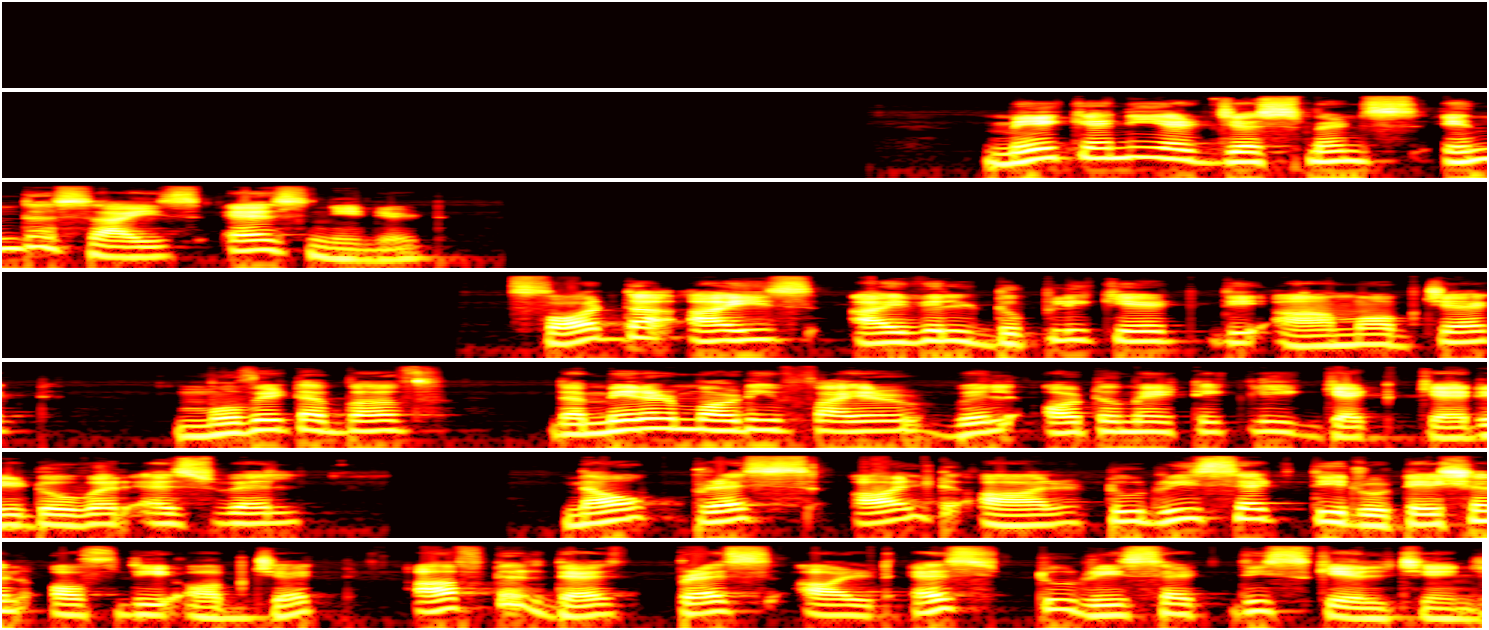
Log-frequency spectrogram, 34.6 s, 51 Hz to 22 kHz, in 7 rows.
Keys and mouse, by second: 1.7 shift+d, 1.9-2.3 drag, 3.6 s, 4.0-4.3 alt+drag, 9.1 click, 13.8 click, 21.1 shift+d, 22.2-23.3 drag, 28.8 alt+r, 31.5 alt+s, 33.6 click.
